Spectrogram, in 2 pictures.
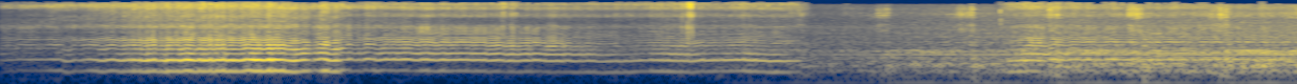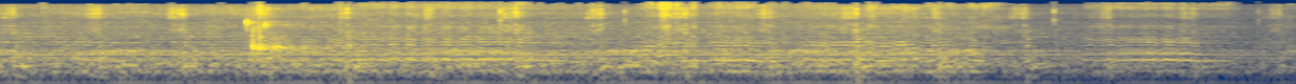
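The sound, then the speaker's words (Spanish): A dense swarm of bees buzzes steadily in a hive, starting with one louder droning wingbeat and then spreading into a thick, layered hum of many insects, continuous throughout. “Un día, las abejas se reunieron en el panal para discutir por qué siempre trabajaban tan apretujadas”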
